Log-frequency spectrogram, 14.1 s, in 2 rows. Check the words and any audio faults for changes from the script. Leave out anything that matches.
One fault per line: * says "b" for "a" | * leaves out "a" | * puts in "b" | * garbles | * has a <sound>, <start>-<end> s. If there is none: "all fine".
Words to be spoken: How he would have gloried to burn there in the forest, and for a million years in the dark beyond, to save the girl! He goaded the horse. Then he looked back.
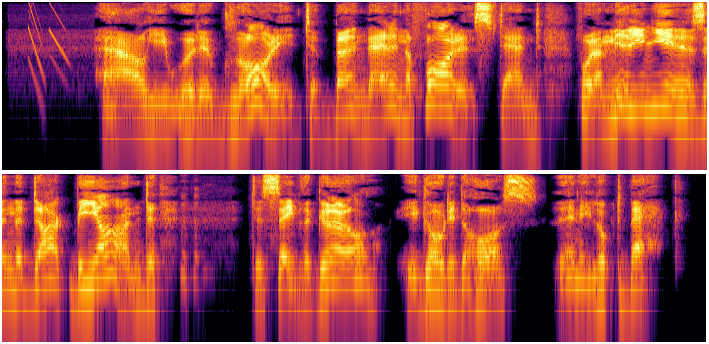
* has a chirp, 0.3-0.7 s
* has a laugh, 8.8-9.2 s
